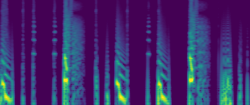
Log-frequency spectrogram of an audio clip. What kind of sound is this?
shuffly and crunchy
nintendo, lsdj, loop, gameboy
